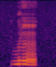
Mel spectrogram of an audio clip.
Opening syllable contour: falling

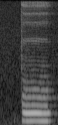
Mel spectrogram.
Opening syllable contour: low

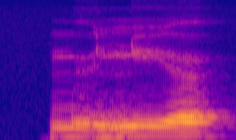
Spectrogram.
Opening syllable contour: low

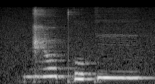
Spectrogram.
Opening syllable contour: high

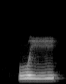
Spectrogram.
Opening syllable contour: high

